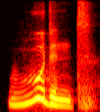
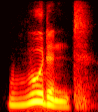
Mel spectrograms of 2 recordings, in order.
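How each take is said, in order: No difference in how they are said.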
